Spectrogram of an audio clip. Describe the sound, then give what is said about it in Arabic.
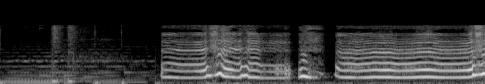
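A girl cries in a radio drama, with high, wavering sobbing wails that begin after a quieter opening and run in two long stretches split by a brief break. “يا بنت تعالي يا بنت، مالك بتبكي؟”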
